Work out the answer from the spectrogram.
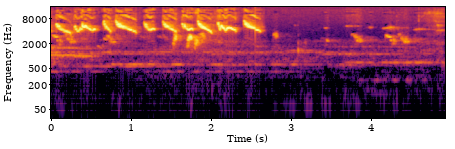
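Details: Caged Japanese white-eye singing in a bird contest setting: rapid high twittering phrases of quick sweeping notes, then a quieter stretch of scattered chirps, over a steady low electronic hum.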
